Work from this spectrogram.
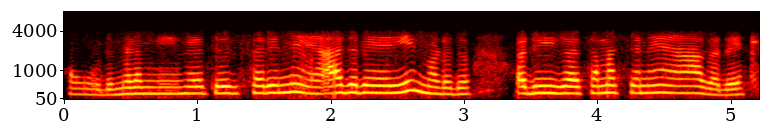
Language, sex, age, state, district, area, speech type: Kannada, female, 30-45, Karnataka, Uttara Kannada, rural, conversation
